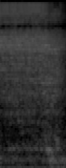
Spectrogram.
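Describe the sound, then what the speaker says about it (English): Tap water runs steadily into dishes in a kitchen sink, a continuous broadband hiss and splash at moderate level with no voices. "I am filling up those dishes with water because I'm going to wash them in just a second"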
